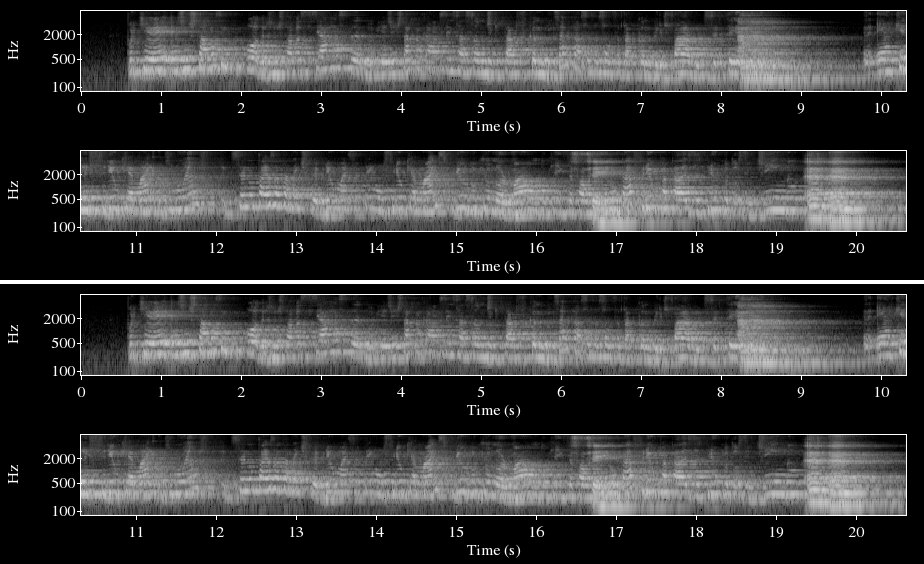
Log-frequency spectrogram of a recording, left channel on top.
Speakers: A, on the left (about 15°); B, on the right (about 25°).
A: Porque a gente tava assim, podre, a gente tava se arrastando. E a gente tá com aquela sensação de que tá ficando. Sabe aquela sensação que você tá ficando gripado? Que você tem
B: Ah,
A: aquele. É aquele frio que é mais. Que não é um. que Você não tá exatamente febril, mas você tem um frio que é mais frio do que o normal, do que você
B: sei.
A: fala assim, não tá frio pra tá esse frio que eu tô sentindo.
B: Aham.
